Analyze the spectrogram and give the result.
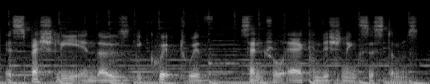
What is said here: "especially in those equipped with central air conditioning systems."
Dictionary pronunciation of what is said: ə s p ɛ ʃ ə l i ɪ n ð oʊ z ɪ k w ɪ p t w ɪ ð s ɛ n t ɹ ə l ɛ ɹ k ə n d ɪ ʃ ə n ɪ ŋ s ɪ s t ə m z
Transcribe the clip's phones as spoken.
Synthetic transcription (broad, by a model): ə s p ɛ ʃ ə l i ɪ n ð oʊ z ɪ k w ɪ p t w ɪ ð s ɛ n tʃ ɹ ə l ɛ k ə n d ɪ ʃ ə n ɪ ŋ s ɪ s t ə m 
